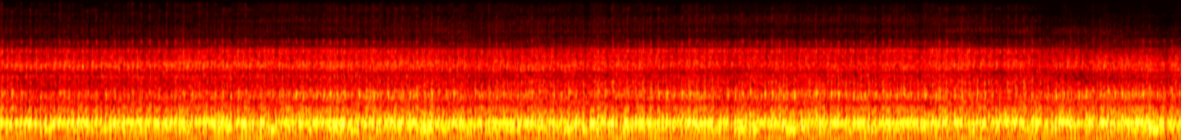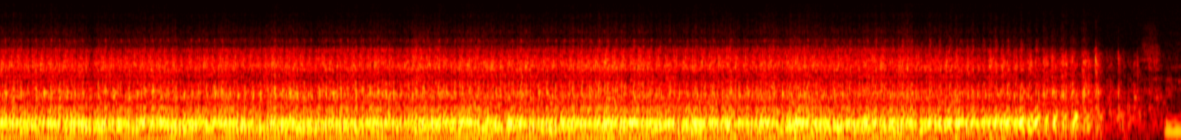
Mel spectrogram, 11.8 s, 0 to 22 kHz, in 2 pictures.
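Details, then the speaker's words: 1971 Johnson 20 hp outboard with high-idle problem after several carb swaps: uneven wavering note as revs float up on their own instead of holding idle; cause unknown. "this thing wants to float. Float up and rev it up."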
